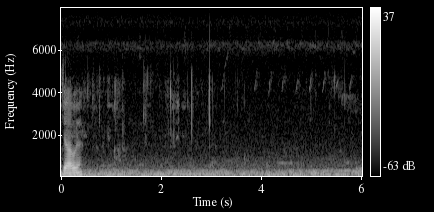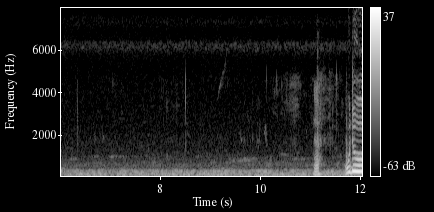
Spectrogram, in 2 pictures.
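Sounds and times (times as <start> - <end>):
steady low rumble: 0.0 - 12.0
bird chirping: 2.2 - 7.2, 9.0 - 11.8.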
